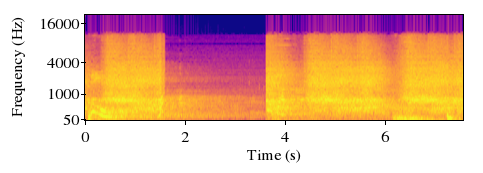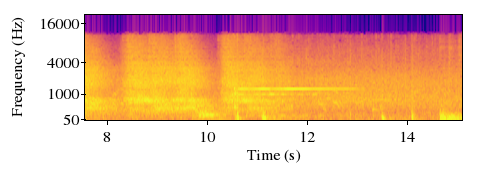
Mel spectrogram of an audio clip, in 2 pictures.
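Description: A virtual arena crowd in NBA 2K26 roars and cheers in sustained waves, loud and dense, broken by a brief lull, with thumping game sounds underneath.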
